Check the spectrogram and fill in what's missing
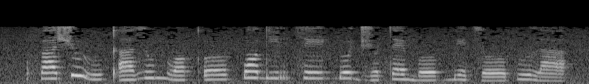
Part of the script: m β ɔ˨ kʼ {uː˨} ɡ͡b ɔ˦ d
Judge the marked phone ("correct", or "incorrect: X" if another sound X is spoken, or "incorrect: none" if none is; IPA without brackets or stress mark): incorrect: oː˨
